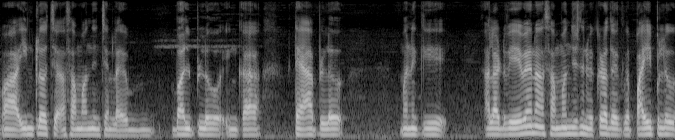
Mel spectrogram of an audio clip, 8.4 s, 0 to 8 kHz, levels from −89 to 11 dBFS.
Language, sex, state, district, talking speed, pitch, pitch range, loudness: Telugu, male, Andhra Pradesh, Chittoor, 90 wpm, 125 Hz, 120-130 Hz, -17 LUFS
